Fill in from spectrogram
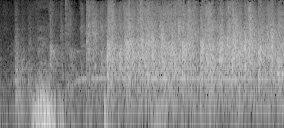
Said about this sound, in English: Finally, let's get a round of applause for the organizers, for everyone who put this together.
